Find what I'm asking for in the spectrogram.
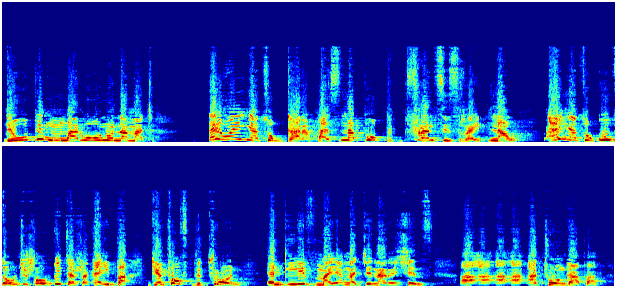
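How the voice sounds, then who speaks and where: Zimbabwean woman in her twenties, furious scolding rant, high and animated pitch. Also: brisk. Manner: fiery, scolding, switching between Shona and English. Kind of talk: angry political rant.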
